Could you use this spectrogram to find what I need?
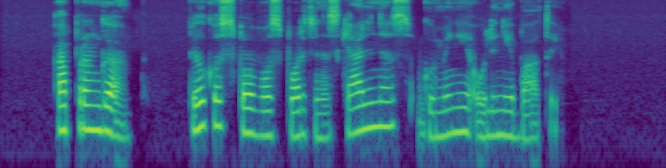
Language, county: Lithuanian, Vilnius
